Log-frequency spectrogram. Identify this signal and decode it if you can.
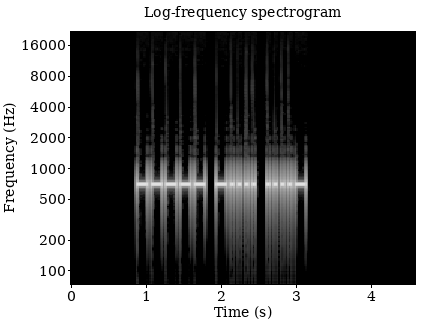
Morse code, heard as a keyed tone, about 25 wpm, 700 Hz. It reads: 064
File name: Three Letter-Number Combinations - 25wpm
